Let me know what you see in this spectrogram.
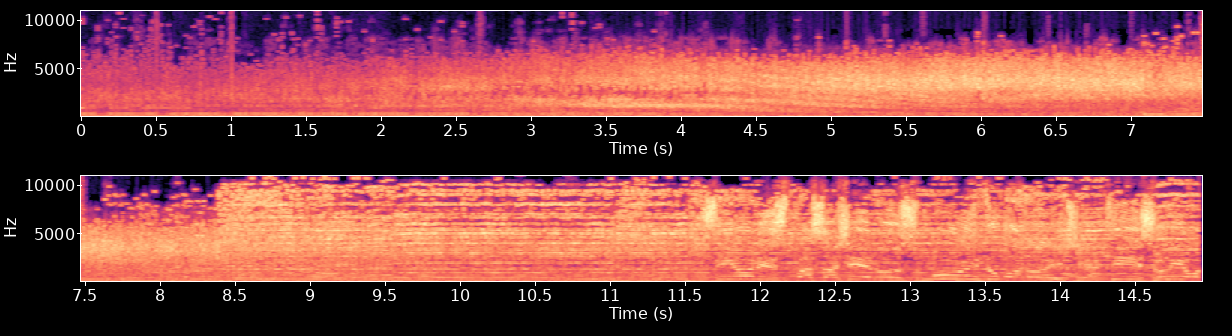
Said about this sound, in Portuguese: Atenção, tripulação de bordo, preparando para decolar.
